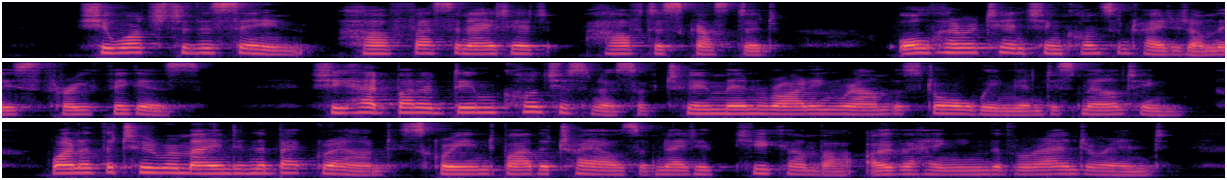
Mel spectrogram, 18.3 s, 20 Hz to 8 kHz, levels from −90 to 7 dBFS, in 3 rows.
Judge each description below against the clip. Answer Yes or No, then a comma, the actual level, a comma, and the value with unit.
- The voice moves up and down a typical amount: Yes, average, 4.2 semitones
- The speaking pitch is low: No, medium, 180 Hz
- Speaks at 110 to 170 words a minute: Yes, average, 165 wpm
